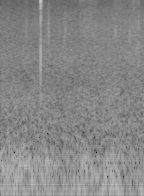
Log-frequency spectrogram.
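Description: Wind buffeting an outdoor microphone: a steady low rumble, with one brief click about half a second in.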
